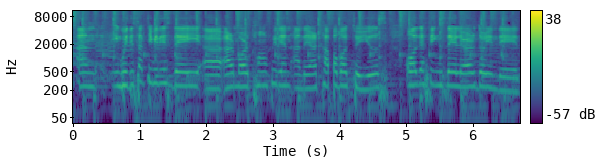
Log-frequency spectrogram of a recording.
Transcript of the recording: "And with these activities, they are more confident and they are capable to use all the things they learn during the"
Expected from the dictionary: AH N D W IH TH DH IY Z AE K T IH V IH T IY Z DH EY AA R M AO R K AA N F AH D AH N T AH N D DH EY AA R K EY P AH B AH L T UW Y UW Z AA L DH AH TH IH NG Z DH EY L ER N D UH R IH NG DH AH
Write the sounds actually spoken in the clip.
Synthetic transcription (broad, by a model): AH N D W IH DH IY S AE K T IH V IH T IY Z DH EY AA R M AO R K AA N F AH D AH N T AH N D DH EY AA R K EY P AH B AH L T UW Y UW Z AA L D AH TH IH NG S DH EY L ER N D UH R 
